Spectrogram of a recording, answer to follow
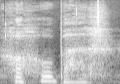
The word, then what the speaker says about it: jojoba: Hahoba. It's actually spelled like jojoba.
